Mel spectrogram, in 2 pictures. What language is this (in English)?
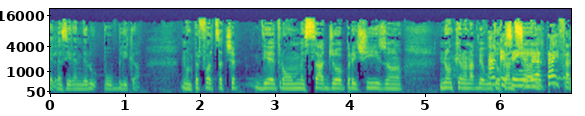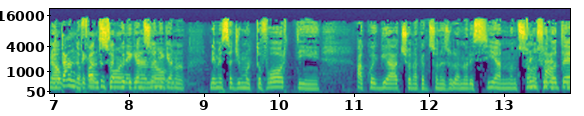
Italian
